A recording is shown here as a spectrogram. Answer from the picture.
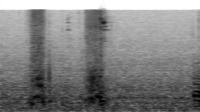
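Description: Metal zipper of a denim Speedy handbag being pulled in two short strokes, about half a second and one second in, as it is worked to check that it is not faulty.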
